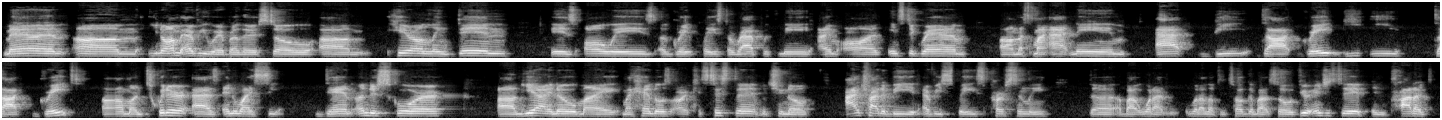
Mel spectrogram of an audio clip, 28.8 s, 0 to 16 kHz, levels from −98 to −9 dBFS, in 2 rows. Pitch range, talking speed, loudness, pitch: 130-150 Hz, 165 wpm, -18 LUFS, 140 Hz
